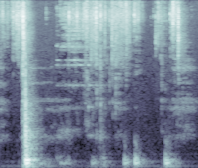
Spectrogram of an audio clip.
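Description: Hands being rinsed under a running kitchen tap after mixing a flour-and-water bread dough, water splashing and sputtering in uneven bursts, close and moderately loud with no voices.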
